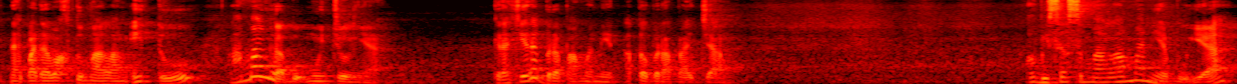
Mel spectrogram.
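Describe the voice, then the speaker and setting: A man's voice: on the low side, wildly swooping pitch, moderate pace, pauses often, a little mellow. A man playing a nurse in a role-play demonstration, patiently repeating the patient's answers back to her. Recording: echoey room with faint noise.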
